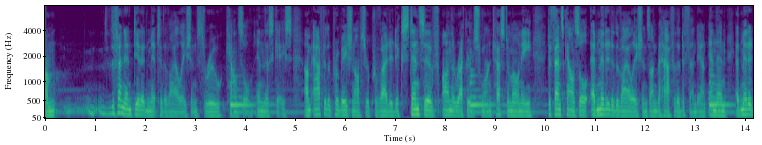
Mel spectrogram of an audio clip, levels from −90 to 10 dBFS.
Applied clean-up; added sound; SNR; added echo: none; Bowed string instrument; 10 dB; none.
